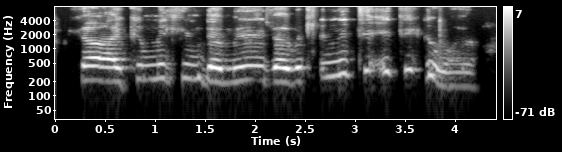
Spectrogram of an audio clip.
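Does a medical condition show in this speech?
Yes: cerebral palsy.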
